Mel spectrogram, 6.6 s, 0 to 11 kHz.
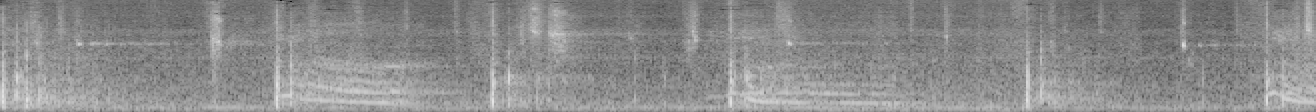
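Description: Tennis rally on a hard court: six racket-on-ball strikes, one every 1.1 to 1.5 seconds, as the ball goes back and forth. Every other strike comes with a player's short grunt that falls in pitch.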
